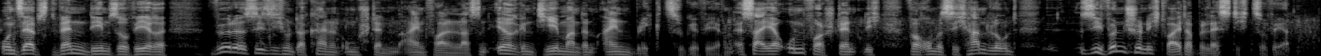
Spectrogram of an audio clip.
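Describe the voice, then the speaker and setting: An actor playing an eager, scheming literary gentleman, articulate and insistent, in a German radio drama. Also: on the low side, very animated, fast, few pauses, slight background noise. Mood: eager, indignant. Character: eager, scheming American male literary biographer.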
